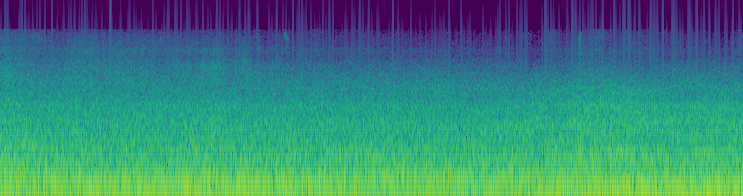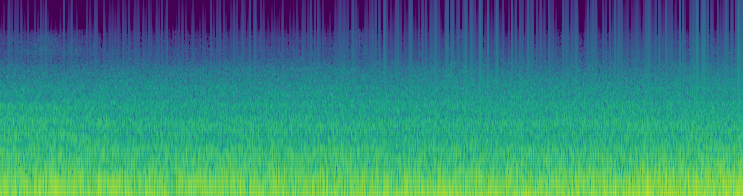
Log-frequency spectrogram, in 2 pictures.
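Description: Steady low rumble of an automatic tunnel car wash, muffled inside the car's cabin as the car is pulled through, growing somewhat louder near the end.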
